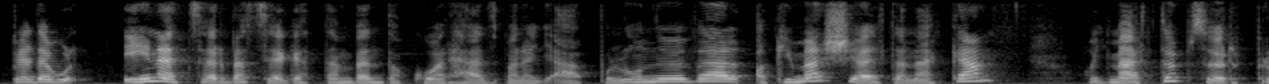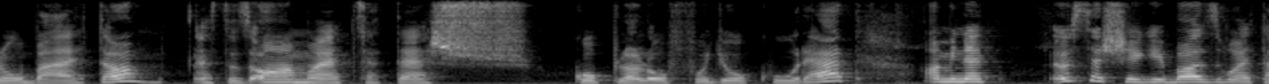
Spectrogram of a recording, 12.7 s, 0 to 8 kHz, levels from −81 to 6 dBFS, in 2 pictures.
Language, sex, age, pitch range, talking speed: Hungarian, female, 20-39, 195-275 Hz, 115 wpm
